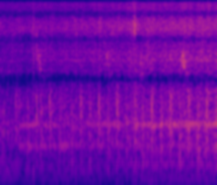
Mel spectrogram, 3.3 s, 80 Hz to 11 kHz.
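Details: 2003 Ford Focus idling: light, fairly quick ticking rattle over a smooth idle, about three or four taps a second; knocking whose cause is unknown.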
